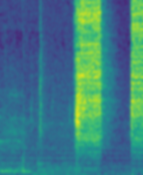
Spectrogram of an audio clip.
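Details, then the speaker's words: Brake bleed nipple being checked: two sharp half-second hisses of air pass freely through it with nothing choking them; passage clear. "definitely coming out the top too definitely right so without a doubt that is clear"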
